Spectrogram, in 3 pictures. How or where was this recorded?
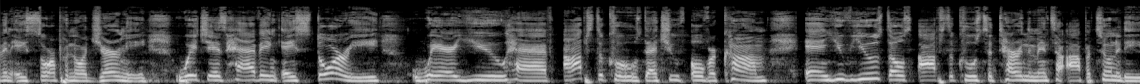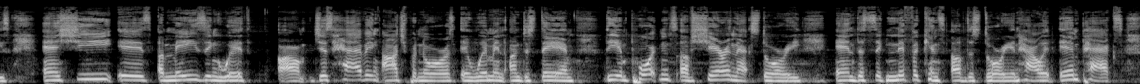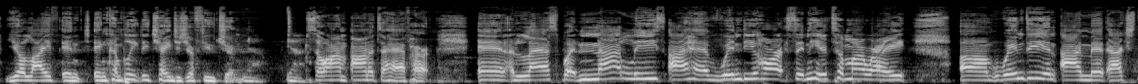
busy venue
